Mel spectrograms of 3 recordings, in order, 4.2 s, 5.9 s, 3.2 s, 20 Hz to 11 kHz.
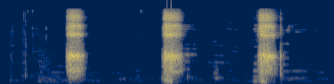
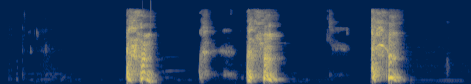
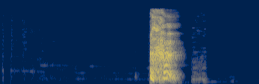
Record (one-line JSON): {"exhalation_length": "4.2 s", "exhalation_amplitude": 32768, "exhalation_signal_mean_std_ratio": 0.31, "three_cough_length": "5.9 s", "three_cough_amplitude": 32767, "three_cough_signal_mean_std_ratio": 0.33, "cough_length": "3.2 s", "cough_amplitude": 29898, "cough_signal_mean_std_ratio": 0.25, "survey_phase": "beta (2021-08-13 to 2022-03-07)", "age": "45-64", "gender": "Male", "wearing_mask": "No", "symptom_none": true, "smoker_status": "Never smoked", "respiratory_condition_asthma": false, "respiratory_condition_other": false, "recruitment_source": "REACT", "submission_delay": "1 day", "covid_test_result": "Negative", "covid_test_method": "RT-qPCR", "influenza_a_test_result": "Negative", "influenza_b_test_result": "Negative"}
